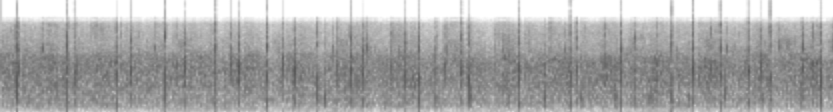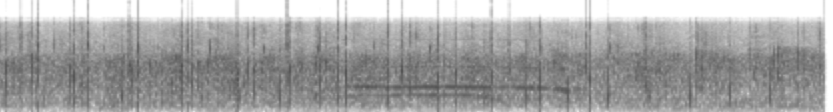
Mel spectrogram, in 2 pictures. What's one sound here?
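An audience claps and applauds loudly in a large hall.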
